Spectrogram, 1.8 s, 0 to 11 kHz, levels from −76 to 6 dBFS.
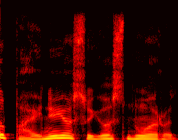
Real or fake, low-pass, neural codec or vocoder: fake; 9.9 kHz; vocoder, 24 kHz, 100 mel bands, Vocos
